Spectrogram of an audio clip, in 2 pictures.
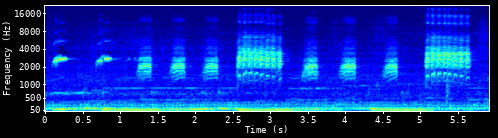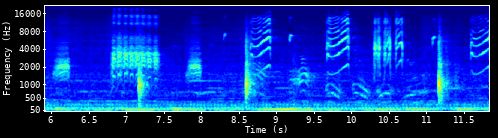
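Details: Long-tailed shrike singing with goat-imitation material: a series of harmonic, bleating bursts repeated about every half second, then sharp rising chirps and clicks, over a constant low rumble.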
